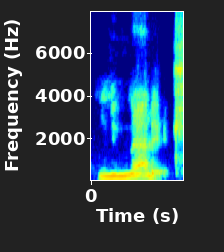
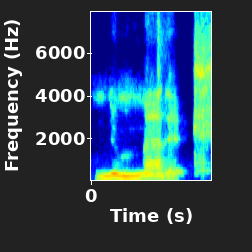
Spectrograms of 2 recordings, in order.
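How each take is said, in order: First: Said in the usual way. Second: "Pneumatic" drawn out slowly, each syllable separate; slow careful word. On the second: Shown as a demonstration. Host slowly sounding out a word his cohost just read. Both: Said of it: "looking up pneumatic pedals".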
